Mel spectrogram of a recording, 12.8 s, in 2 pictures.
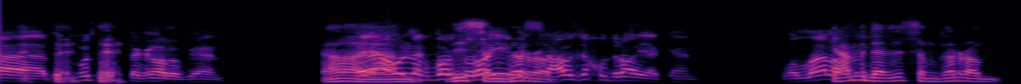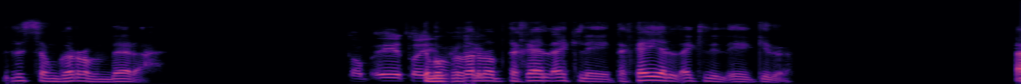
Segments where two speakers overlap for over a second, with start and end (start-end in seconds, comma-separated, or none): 2.2-3.5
